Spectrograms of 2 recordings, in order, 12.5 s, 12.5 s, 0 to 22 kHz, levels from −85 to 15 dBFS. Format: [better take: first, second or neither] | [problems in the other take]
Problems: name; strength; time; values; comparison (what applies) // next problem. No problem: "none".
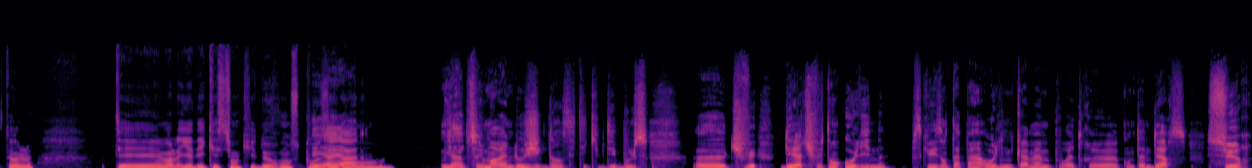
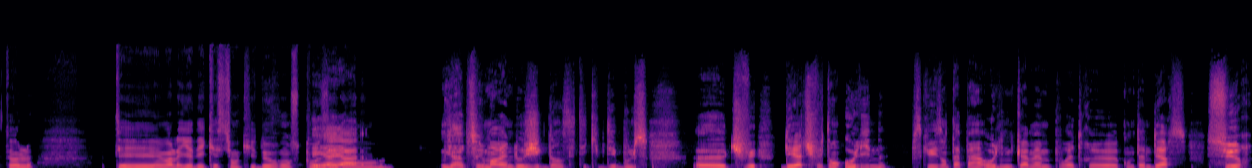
first | thin; somewhat; fading below 400 Hz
